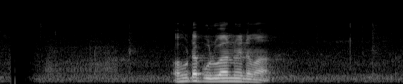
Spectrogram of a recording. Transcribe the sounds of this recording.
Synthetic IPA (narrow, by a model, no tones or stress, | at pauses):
oɦuʈəpuluʋanʋenəʋa̰ː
